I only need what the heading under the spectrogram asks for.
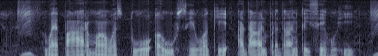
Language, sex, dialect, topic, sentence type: Chhattisgarhi, male, Western/Budati/Khatahi, agriculture, question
